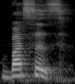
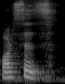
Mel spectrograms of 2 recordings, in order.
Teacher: So this sound buses schwa, this e is inserted to separate the two sibilants z and s, because both are sibilant, both are hissing sound, so that s and z cannot be spoken together. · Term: Vowel insertion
